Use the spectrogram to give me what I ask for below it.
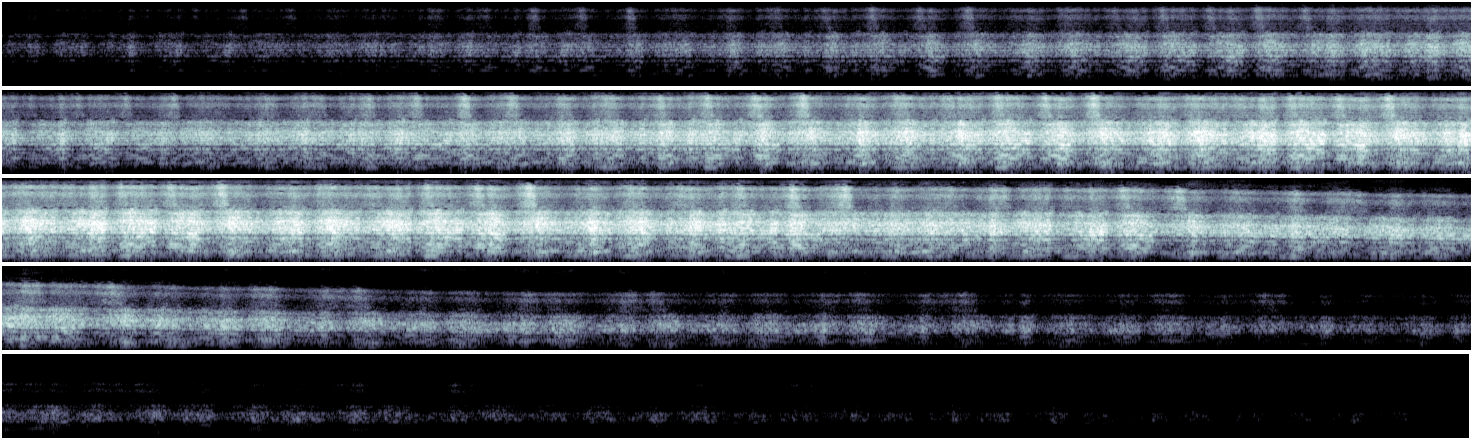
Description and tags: sample to the psychedelic and experimental music.
AmbientPsychedelic, ExperimentalDark, Noise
